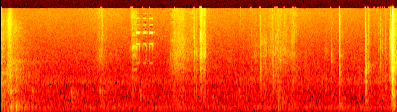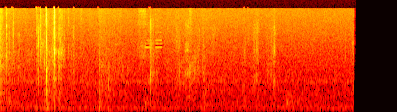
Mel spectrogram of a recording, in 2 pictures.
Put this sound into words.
MySounds GWAEtoy Doorunlocking
field, recording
